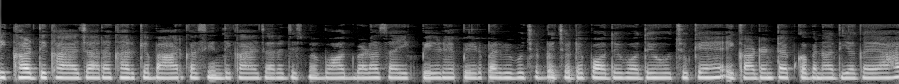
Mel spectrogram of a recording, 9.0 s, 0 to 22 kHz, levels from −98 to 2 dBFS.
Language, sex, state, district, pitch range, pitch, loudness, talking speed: Hindi, female, Punjab, Pathankot, 205-210 Hz, 210 Hz, -18 LUFS, 275 wpm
